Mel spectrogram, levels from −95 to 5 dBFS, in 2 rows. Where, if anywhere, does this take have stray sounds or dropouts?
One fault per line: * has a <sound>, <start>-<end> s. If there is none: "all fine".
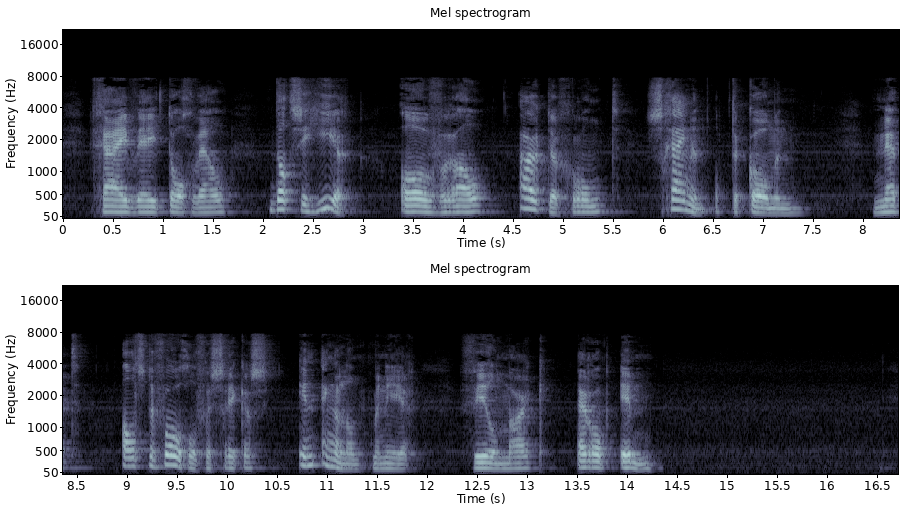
all fine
